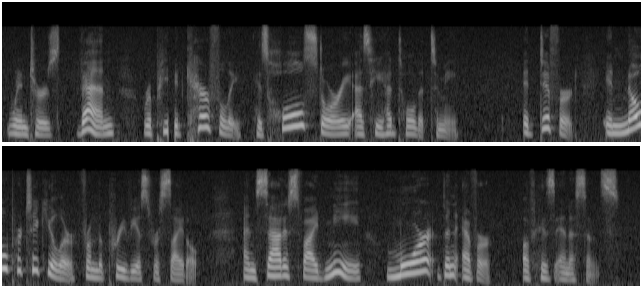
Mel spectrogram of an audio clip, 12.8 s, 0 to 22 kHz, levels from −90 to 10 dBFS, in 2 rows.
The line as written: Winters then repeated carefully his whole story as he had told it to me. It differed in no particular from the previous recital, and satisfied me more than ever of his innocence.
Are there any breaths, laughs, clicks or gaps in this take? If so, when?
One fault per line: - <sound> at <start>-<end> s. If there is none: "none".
- dropout at 1.7-1.7 s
